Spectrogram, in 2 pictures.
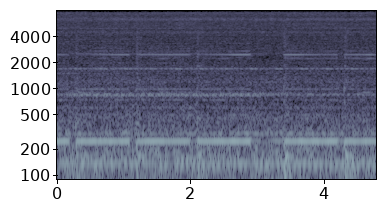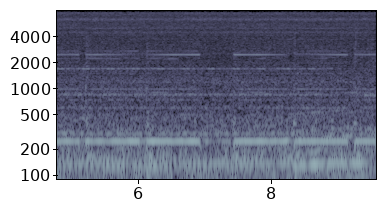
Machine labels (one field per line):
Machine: slide rail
